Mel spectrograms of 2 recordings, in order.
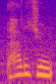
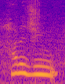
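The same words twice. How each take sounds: The two takes are said the same way.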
